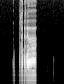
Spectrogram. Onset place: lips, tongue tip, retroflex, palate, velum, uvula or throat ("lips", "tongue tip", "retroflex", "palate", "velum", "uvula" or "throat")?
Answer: lips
